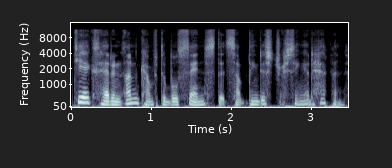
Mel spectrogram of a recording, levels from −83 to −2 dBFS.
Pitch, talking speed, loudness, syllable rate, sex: 145 Hz, 190 wpm, -22 LUFS, 6.5 syllables/s, male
